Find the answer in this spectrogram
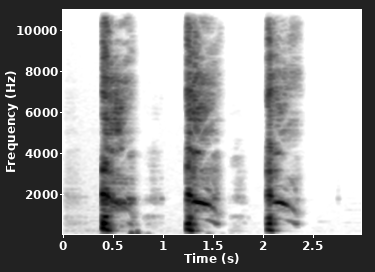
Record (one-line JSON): {"three_cough_length": "3.0 s", "three_cough_amplitude": 32767, "three_cough_signal_mean_std_ratio": 0.37, "survey_phase": "beta (2021-08-13 to 2022-03-07)", "age": "45-64", "gender": "Female", "wearing_mask": "No", "symptom_cough_any": true, "symptom_runny_or_blocked_nose": true, "symptom_change_to_sense_of_smell_or_taste": true, "symptom_loss_of_taste": true, "symptom_onset": "9 days", "smoker_status": "Ex-smoker", "respiratory_condition_asthma": false, "respiratory_condition_other": false, "recruitment_source": "Test and Trace", "submission_delay": "2 days", "covid_test_result": "Positive", "covid_test_method": "RT-qPCR", "covid_ct_value": 18.8, "covid_ct_gene": "ORF1ab gene"}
